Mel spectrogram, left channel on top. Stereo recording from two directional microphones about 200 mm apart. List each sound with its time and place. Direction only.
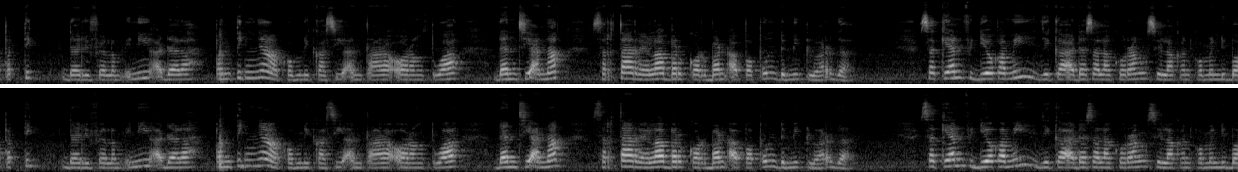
0.0 s a woman's voice: 30° left (ahead or behind)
